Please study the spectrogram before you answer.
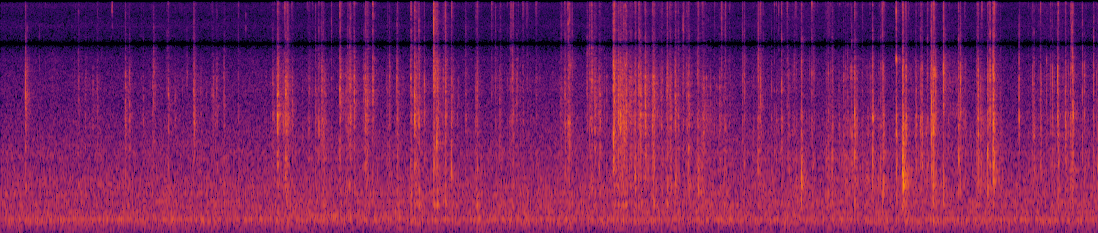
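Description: A backlit plastic Razer Tron gaming keyboard sits on a desk while long nails and fingertips type and tap its keys. The result is a quiet, steady stream of short, bright clicks and clacks with denser bursts and a faint low hum beneath.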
